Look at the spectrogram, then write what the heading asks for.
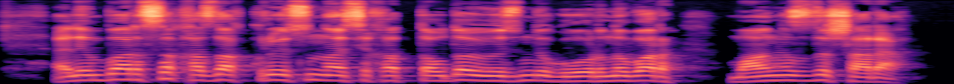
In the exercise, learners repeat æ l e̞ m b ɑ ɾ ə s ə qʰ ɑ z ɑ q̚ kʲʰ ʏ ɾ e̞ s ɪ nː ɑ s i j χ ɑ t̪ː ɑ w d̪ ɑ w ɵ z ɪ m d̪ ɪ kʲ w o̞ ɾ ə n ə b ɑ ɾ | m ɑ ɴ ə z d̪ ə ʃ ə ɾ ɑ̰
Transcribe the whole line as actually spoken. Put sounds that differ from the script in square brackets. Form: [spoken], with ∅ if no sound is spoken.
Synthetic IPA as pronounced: æ l e̞ m b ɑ ɾ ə s ə qʰ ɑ z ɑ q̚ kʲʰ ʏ ɾ e̞ s ɪ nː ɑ s i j χ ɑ t̪ː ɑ w d̪ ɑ w ɵ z ɪ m d̪ ɪ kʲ w o̞ ɾ ə n ə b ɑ ɾ | m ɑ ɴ ə z d̪ ə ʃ [ɑ] ɾ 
